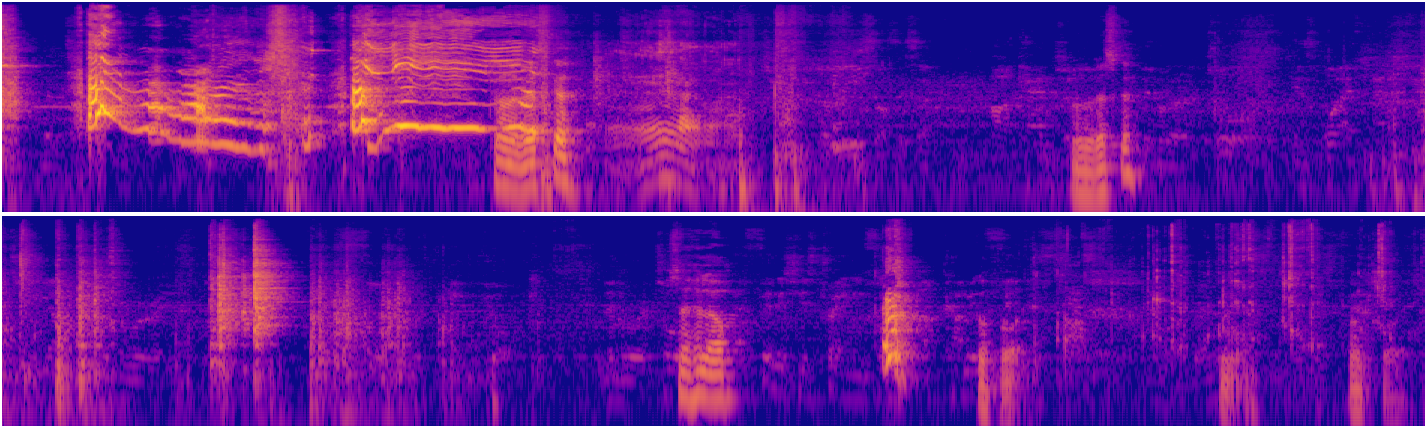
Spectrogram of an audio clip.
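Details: Happy Rottweiler making crazy, funny noises: a long wavering whine-howl that rises and falls for about three seconds, followed by scattered short grumbles, yips and throaty vocal bursts separated by pauses.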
